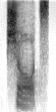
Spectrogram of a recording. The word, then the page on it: shorts: Indian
